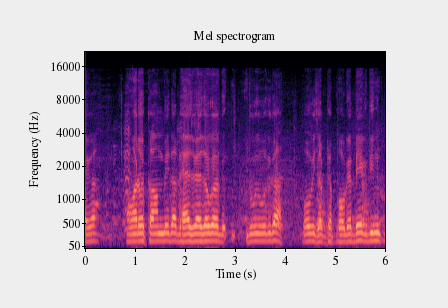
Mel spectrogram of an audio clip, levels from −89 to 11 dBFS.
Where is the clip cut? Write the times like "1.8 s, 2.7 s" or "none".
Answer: none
